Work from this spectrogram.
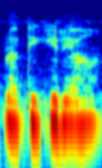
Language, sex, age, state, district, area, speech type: Punjabi, female, 18-30, Punjab, Fazilka, rural, read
